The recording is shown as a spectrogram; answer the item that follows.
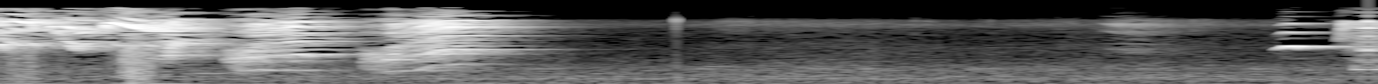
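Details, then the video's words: Yellow-rumped cacique singing and imitating other sounds: loud, harsh, sweeping high notes in three bursts over two seconds, then near silence before a sharp clipped note pair at the end. "Xexéu cantando imitando!"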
